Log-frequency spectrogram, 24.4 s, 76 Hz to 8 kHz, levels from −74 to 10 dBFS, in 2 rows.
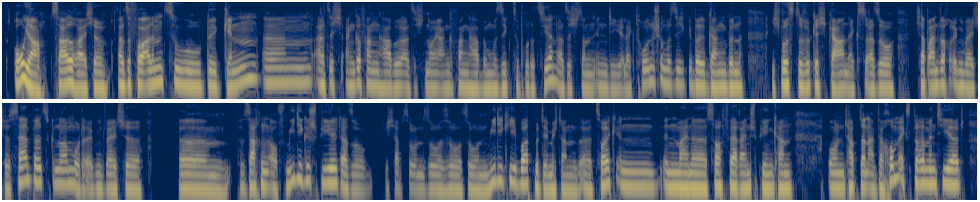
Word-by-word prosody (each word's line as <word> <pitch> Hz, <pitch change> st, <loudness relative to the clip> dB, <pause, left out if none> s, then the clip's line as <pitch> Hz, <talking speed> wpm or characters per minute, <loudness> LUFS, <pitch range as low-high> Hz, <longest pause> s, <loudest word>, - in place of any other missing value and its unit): Oh 165 Hz, +6 st, +9 dB
ja, 130 Hz, -, +8 dB
zahlreiche. 140 Hz, -3 st, +4 dB
Also 150 Hz, +1 st, +3 dB
vor 150 Hz, -1 st, +6 dB
allem 160 Hz, +4 st, +3 dB
zu 150 Hz, -4 st, +2 dB
Beginn, 150 Hz, +8 st, 0 dB
ähm, 170 Hz, 0 st, -2 dB
als 150 Hz, -3 st, 0 dB
ich 150 Hz, -2 st, -6 dB
angefangen 150 Hz, -1 st, -1 dB
habe 135 Hz, 0 st, -1 dB
als 130 Hz, -1 st, -6 dB
ich 125 Hz, -, -17 dB
neu 135 Hz, -1 st, -4 dB
angefangen 135 Hz, +1 st, -4 dB
habe, 130 Hz, 0 st, -2 dB
Musik 130 Hz, +1 st, -2 dB
zu 140 Hz, -, -9 dB
produzieren, 145 Hz, +9 st, -2 dB
als 130 Hz, -2 st, -4 dB
ich 125 Hz, -2 st, -9 dB
dann 130 Hz, -2 st, -5 dB
in 135 Hz, 0 st, -5 dB
die 125 Hz, 0 st, -7 dB
elektronische 155 Hz, +8 st, -4 dB
Musik 155 Hz, -2 st, -4 dB
übergegangen 140 Hz, -2 st, +2 dB
bin, 140 Hz, -1 st, +2 dB, 0.3 s
ich 140 Hz, -, -9 dB
wusste 150 Hz, -1 st, +4 dB
wirklich 145 Hz, 0 st, -1 dB
gar 130 Hz, 0 st, +2 dB
nix. 125 Hz, -2 st, -6 dB
Also, 130 Hz, 0 st, -1 dB, 0.3 s
ich -, -, -18 dB
hab 145 Hz, -1 st, +3 dB
einfach 150 Hz, +1 st, +1 dB
irgendwelche 140 Hz, -3 st, -2 dB
Samples 185 Hz, +5 st, 0 dB
genommen 165 Hz, -1 st, -1 dB
oder 135 Hz, -2 st, -4 dB
irgendwelche, 130 Hz, -1 st, -2 dB, 0.5 s
ähm, 130 Hz, -2 st, 0 dB
Sachen 145 Hz, +2 st, 0 dB
auf 130 Hz, -2 st, -6 dB
MIDI 200 Hz, +6 st, 0 dB
gespielt. 175 Hz, -3 st, +1 dB
Also 130 Hz, -2 st, -3 dB, 0.2 s
ich 125 Hz, +3 st, -13 dB
habe 130 Hz, -4 st, -10 dB
so 140 Hz, -, -9 dB
'n 130 Hz, -, -7 dB
so 130 Hz, 0 st, -4 dB
so 125 Hz, +1 st, -2 dB
so 125 Hz, +2 st, -4 dB
'n 125 Hz, 0 st, -2 dB
MIDI 185 Hz, +6 st, 0 dB
Keyboard, 170 Hz, -4 st, 0 dB
mit 140 Hz, -, -1 dB
dem 130 Hz, -1 st, +1 dB
ich 130 Hz, -, -1 dB
dann, 125 Hz, -2 st, -4 dB
äh, 125 Hz, 0 st, -3 dB
Zeug 160 Hz, +5 st, +2 dB
in 150 Hz, -3 st, -1 dB
in 145 Hz, -2 st, +2 dB
meine 140 Hz, -1 st, +4 dB
Software 145 Hz, +1 st, +2 dB
reinspielen 135 Hz, 0 st, 0 dB
kann 135 Hz, 0 st, 0 dB, 0.4 s
und 140 Hz, -1 st, -1 dB
habe 145 Hz, -2 st, 0 dB
dann 145 Hz, -1 st, +1 dB
einfach 130 Hz, -1 st, -2 dB
rumexperimentiert. 170 Hz, -4 st, +3 dB
140 Hz, 190 wpm, -20 LUFS, 130-155 Hz, 0.5 s, Oh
